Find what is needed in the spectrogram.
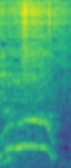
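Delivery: sharp delighted gasp; excited gasp. Real, not acted. Sees vintage buttons.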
